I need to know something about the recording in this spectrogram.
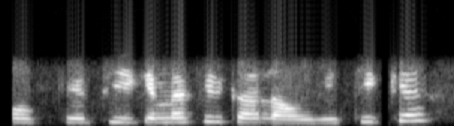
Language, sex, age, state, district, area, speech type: Urdu, female, 30-45, Uttar Pradesh, Gautam Buddha Nagar, urban, conversation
